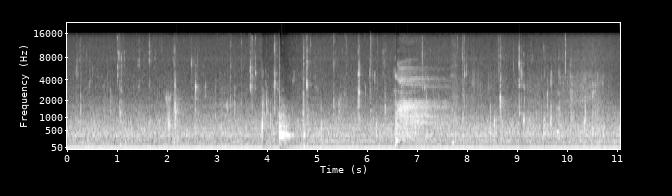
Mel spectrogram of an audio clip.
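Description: Mouth sounds of people eating cheesy instant noodles and tteokbokki: chewing with many small wet clicks and smacks, over a steady background hiss, with a short noisy burst about seven seconds in.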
